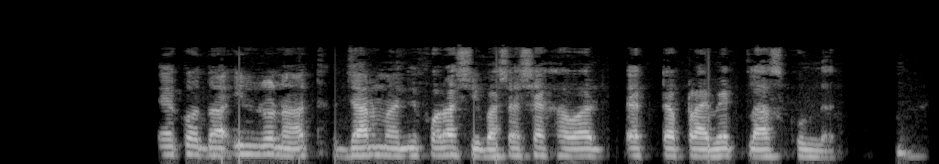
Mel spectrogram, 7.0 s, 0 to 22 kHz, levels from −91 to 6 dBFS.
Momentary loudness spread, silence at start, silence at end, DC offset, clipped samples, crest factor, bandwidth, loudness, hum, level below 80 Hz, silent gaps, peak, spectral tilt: 9 LU; 1.2 s; 0.15 s; under 0.1%; under 0.1%; 20 dB; 8 kHz; -23 LUFS; none; -58 dBFS; 6.55-6.61 s; -6 dBFS; -5.5 dB/octave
